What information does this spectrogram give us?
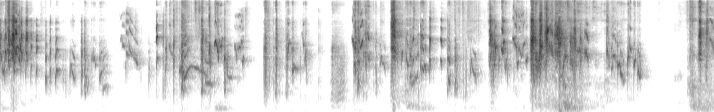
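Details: Pet budgerigars chattering nonstop: dense, scratchy warbles and high chirps tumble over one another with brief pauses, some louder harsh squawk-like bursts near the end, recorded indoors with background noise.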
